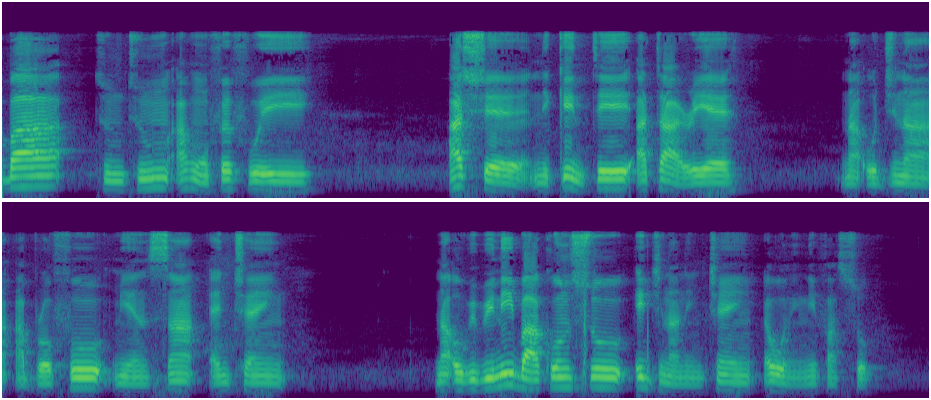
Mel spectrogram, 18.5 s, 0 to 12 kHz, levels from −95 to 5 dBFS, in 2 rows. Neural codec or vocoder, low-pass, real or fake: none; 7.2 kHz; real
